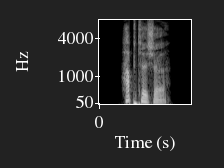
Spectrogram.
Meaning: inflection of haptisch: 1. strong/mixed nominative/accusative feminine singular 2. strong nominative/accusative plural 3. weak nominative all-gender singular
- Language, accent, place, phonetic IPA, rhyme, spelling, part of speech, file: German, Germany, Berlin, [ˈhaptɪʃə], -aptɪʃə, haptische, adjective, De-haptische.ogg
